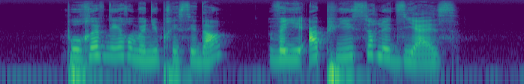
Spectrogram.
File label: French Previous Menu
